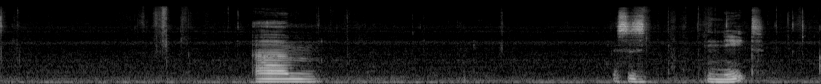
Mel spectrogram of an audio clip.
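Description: Playing cards are shuffled and handled softly.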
